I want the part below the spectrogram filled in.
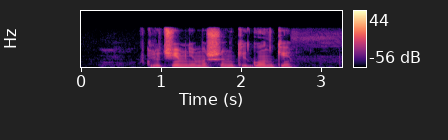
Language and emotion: Russian, neutral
